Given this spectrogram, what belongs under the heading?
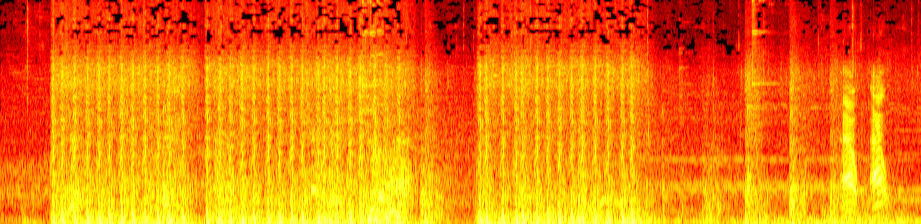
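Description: Continuous weapon fire in the video game Noita, a dense rapid rattle of shots in two long bursts, with someone talking over it before it thins into scattered effects.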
